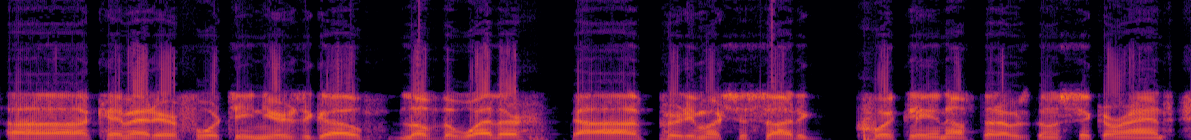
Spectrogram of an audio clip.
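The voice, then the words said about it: Irish accent. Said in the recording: “I'm Irish, you can probably hear from my accent.”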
